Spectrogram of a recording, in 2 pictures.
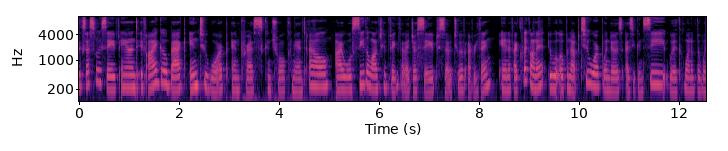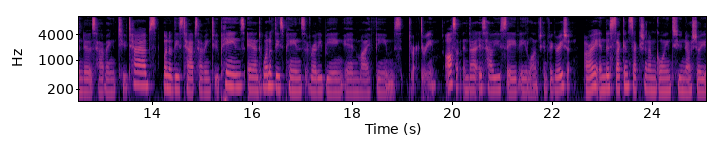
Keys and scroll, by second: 4.1 ctrl+super+l.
